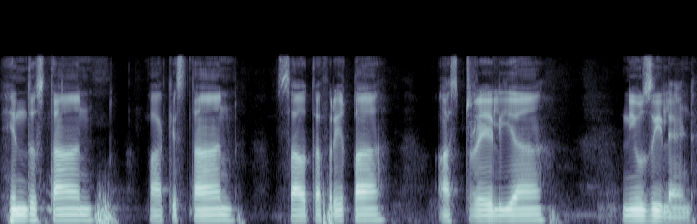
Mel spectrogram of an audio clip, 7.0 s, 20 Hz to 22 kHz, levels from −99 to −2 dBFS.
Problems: none marked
